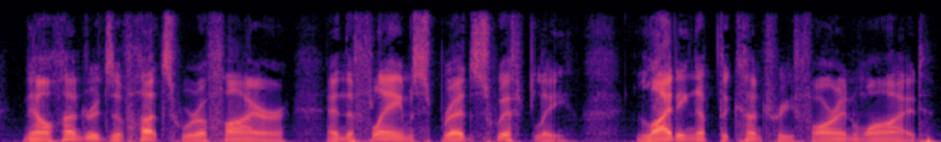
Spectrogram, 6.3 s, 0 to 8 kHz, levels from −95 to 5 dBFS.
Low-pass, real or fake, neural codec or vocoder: 7.2 kHz; real; none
